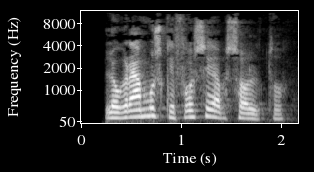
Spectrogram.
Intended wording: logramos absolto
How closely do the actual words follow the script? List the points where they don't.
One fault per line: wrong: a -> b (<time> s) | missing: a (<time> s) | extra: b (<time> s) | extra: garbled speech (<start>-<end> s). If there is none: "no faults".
extra: que fose (0.8 s)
